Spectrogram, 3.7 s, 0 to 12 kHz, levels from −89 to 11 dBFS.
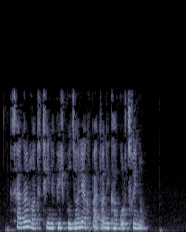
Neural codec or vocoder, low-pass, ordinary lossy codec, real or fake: none; 7.2 kHz; MP3, 96 kbps; real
